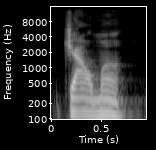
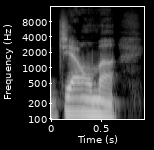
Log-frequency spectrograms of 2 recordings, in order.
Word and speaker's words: Jaume: Stefanos Tsitsipas and Jaume Munar. – No, it's pronounced Jaume. – Okay, Jaume. See, I speak Spanish, but I don't speak Catalan, and that's my excuse.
